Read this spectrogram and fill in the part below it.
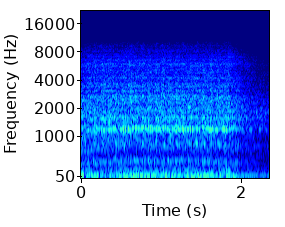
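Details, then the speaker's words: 2020 Mustang GT with ESS G3X supercharger, during a compression test with a spark plug out and a gauge threaded in, gas pedal floored: even starter whine and steady cranking for about two seconds, no clunks. Healthy crank; the cylinder read 220 psi. "But floor, gas pedal all the way down, a little bit of brake. I'm just gonna crank it just a little bit here."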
